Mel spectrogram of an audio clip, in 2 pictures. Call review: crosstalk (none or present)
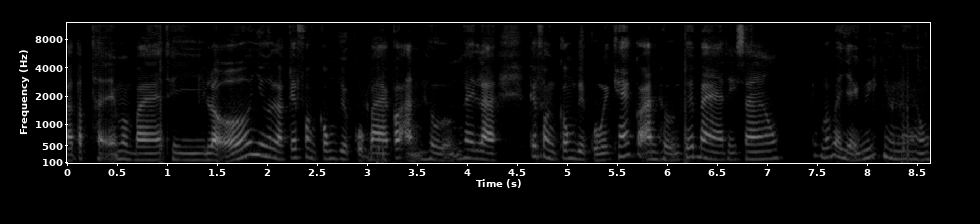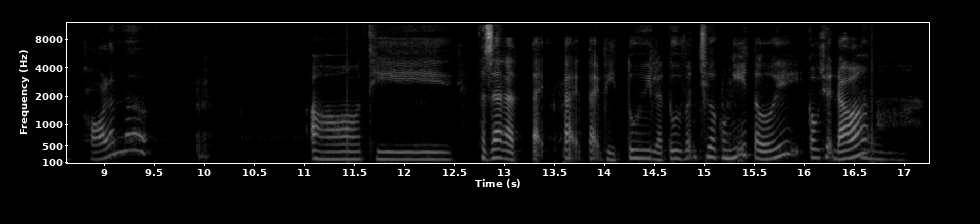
none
